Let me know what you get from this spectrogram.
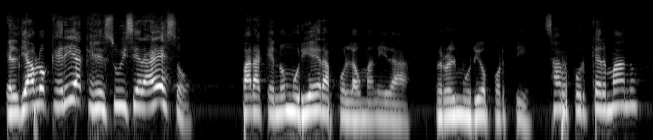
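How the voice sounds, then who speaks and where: A male pastor delivers a fervent sermon with an unusually high voice and hammering repetitions. The mic sits close and dry, yet a long reverb trails through the church hall. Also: animated, fairly quick. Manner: fervent and emphatic, repeats "no, no, no". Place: church sanctuary.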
